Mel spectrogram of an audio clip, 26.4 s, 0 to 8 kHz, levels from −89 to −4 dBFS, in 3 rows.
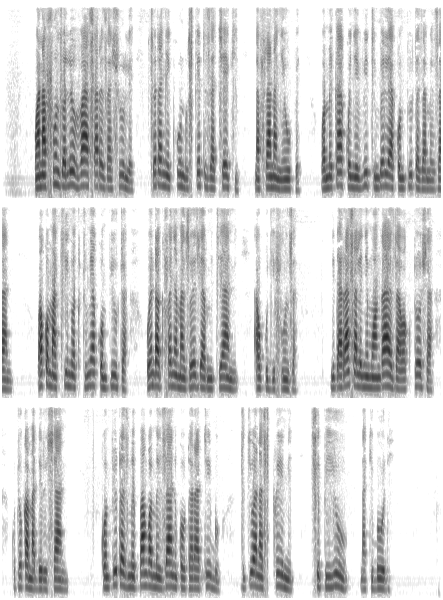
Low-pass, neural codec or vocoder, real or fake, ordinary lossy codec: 7.2 kHz; none; real; MP3, 48 kbps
